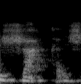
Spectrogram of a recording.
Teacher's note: jaca é paroxítono porque o já é a sílaba mais forte, a penúltima. Terminou em A, não tem acento.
